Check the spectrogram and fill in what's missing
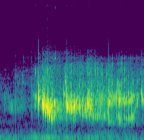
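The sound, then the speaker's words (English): Beer pours into a glass in one steady stream, beginning after a brief quiet moment and splashing and fizzing continuously to the end, with no voices. “Sergeant, you're not drinking your beer. Pour some of it in my glass.”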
